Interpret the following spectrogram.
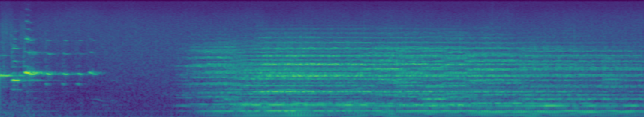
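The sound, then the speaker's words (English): A flute, representing the bird character in an orchestral tale, trills a quick, bright run of high chirping notes, then falls silent as a fuller orchestra swells in with sustained, layered chords. “My dear children, young and old, each character of this tale is represented by an instrument in the orchestra. The bird by a flute.”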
